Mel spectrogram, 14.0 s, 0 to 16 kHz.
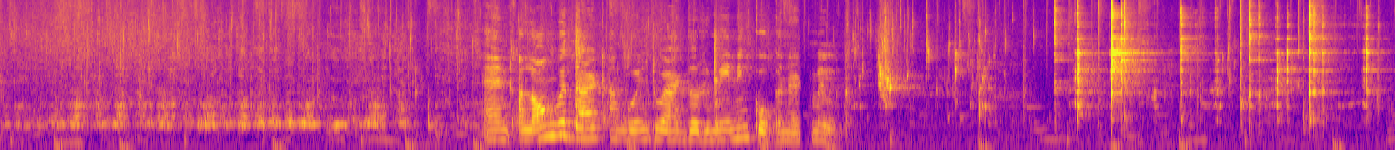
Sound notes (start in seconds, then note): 0.0 spoon scraping; 8.4 milk splashing; 10.5 spoon scraping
